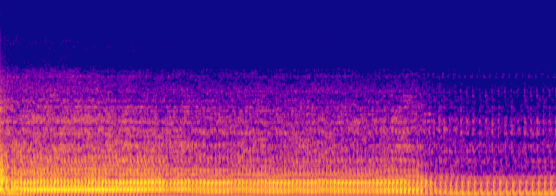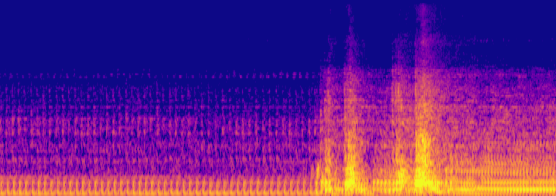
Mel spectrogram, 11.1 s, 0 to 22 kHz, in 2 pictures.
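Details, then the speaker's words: 2011 Kawasaki KX250F four-stroke single, kick-started after an idle-issue repair. Slow, uneven idle that drops lower after a few seconds. Idle adjuster is fully out and idle is still slightly too low, though improved. "she's definitely idling this is much better than it was however I've got this adjuster absolutely all the way out as far as it can go and it's still just a tick too low"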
